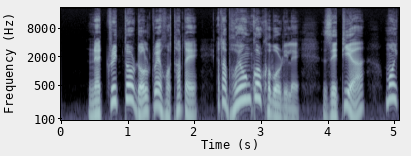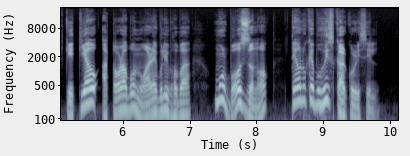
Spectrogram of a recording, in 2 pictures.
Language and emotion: Assamese, surprised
